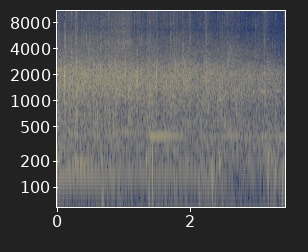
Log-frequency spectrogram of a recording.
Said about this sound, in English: So I do want us to praise the Lord and give a round of applause to the Lord for Pastor JT, Thank you, man. Thank you.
